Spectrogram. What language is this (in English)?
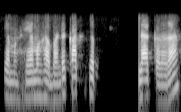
Telugu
